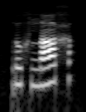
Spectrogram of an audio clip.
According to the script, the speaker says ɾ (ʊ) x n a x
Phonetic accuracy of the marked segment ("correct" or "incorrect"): correct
